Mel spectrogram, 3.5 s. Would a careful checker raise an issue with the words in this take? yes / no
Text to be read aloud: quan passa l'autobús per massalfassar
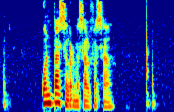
yes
